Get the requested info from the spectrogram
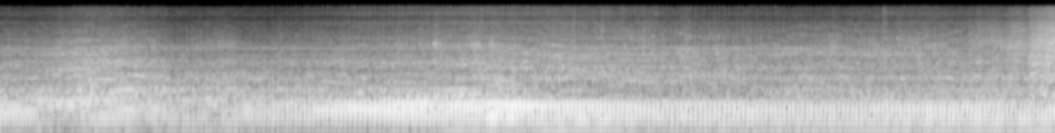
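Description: Propane-fuelled Mitsubishi forklift's engine running close by, revving up about three seconds in as it drives off, then holding a steady hum.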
